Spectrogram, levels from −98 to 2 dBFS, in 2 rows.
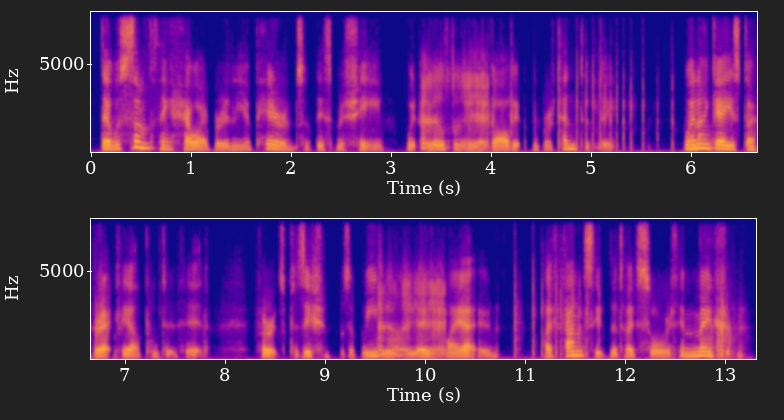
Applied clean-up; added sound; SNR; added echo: neural diffusion model UNIVERSE++.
